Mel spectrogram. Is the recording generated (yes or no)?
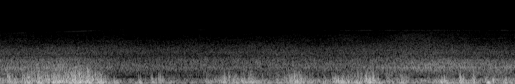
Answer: no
